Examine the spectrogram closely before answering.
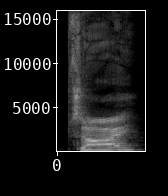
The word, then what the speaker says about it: psi: Here's the Greek letter, and it's pronounced psi, but the spelling is psi, but this is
